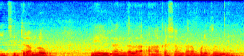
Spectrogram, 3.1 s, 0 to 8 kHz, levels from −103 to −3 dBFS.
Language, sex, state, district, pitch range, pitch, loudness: Telugu, male, Telangana, Mahabubabad, 110-115 Hz, 115 Hz, -13 LUFS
